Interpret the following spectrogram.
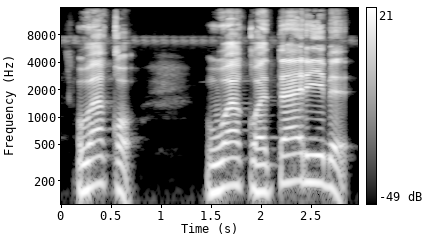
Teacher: karena huruf wa langsung masuk ke huruf Q waqo nah kemudian huruf q berharakat sukun maka dia harus dibaca pantul ya karena huruf Q adalah salah satu dari huruf-huruf Qalqalah huruf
